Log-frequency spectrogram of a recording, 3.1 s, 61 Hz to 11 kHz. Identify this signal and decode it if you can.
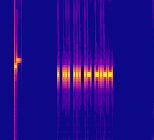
Morse code, heard as a keyed tone, about 44 wpm, 700 Hz. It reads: ESSAY
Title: Sentences from Top 1500 Words - New Word Drill - 45wpm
